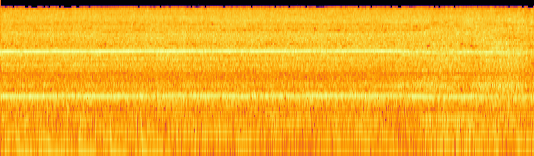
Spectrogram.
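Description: Electric hand mixer running at a steady speed, its beaters churning a thick cream cheese filling, with an even motor whine.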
